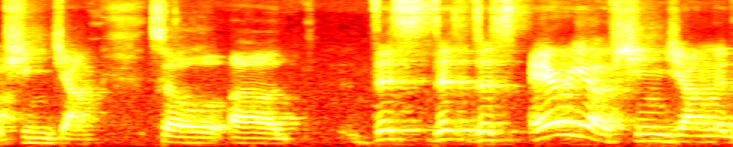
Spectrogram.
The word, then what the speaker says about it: Xinjiang: Is Xinjiang, right?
